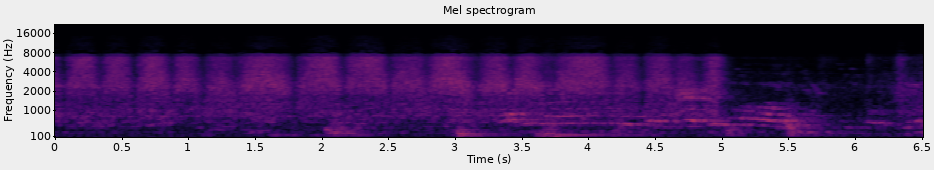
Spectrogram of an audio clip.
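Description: Chalk scratching on a chalkboard as a formula is written: a quick run of short strokes, about three a second, stopping about five seconds in.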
